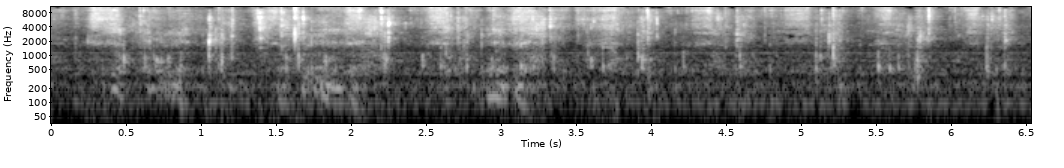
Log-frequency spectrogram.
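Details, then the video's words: Max, a 9-year-old Pit Bull dog, licks and nibbles an overcooked bacon treat in a kitchen: rapid, irregular wet smacks and crisp clicks, roughly 105 per minute, with soft crunching chews between them and no talking. "Max Licks & Nibbles Bacon | Dog Licking Sounds"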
